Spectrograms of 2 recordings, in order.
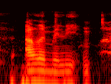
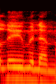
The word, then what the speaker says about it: Aluminium: Aluminium. Which is, if you sound that out phonetically, it doesn't even make sense. Whatever. You realize that, right? No, Crazy it's actually shit. correct. Aluminium, not aluminum.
